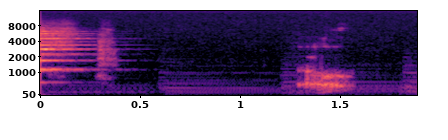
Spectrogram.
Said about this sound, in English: Honk once for pee and twice for...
